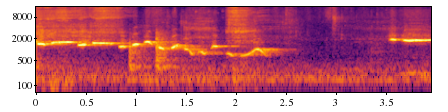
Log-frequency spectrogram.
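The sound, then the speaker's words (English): Someone whistles a melody, a bright wavering tune of sliding notes that pauses briefly before a final sustained high note. “To Sweeney Todd. Whistles.”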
